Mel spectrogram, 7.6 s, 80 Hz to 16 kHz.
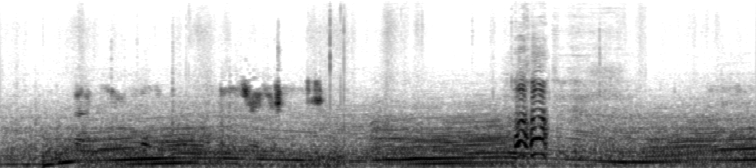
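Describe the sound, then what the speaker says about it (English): A BMW 3-litre inline-six car engine drones steadily on a race track at Vancouver Island Motorsport Circuit, its pitch rising and falling under ongoing talk, with a brief sharper burst midway. "So we have ourselves the 3-litre inline-6 that BMW is so well known for"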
